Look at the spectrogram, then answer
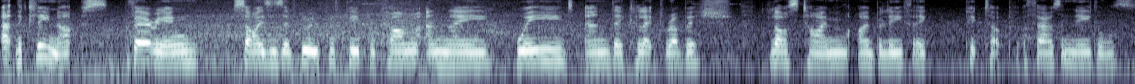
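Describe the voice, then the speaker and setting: A woman speaks at a fairly slow pace and fairly low pitch. Her intonation is monotone and flat, with noticeable background noise. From England, Brighton. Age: 60. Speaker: community campaigner. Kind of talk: documentary interview.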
